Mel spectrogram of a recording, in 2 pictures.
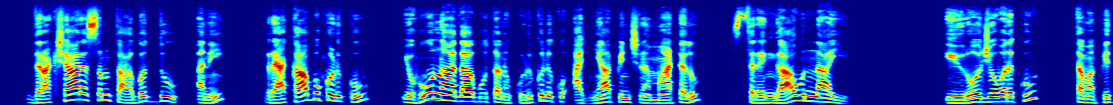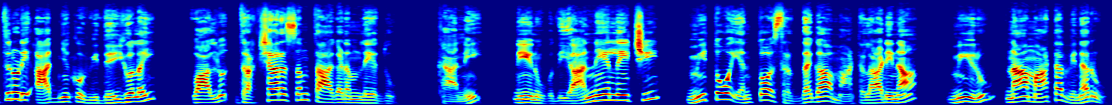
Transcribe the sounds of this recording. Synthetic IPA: d̪ɾɐkʂaːɾɐsɐmt̪aːɡod̪ːuɐni | ɾɛːkaːbukoɽuku | jeɦuːnaːd̪aːbut̪ɐnɐkoɽukulɐkuʔɐɡɲaːpiɲt͡ʃinɐmaːʈɐlu | st̪ʰiɾɐŋɡaːunːaːji | iːɾo̞ːd͡ʒuʋɐɾɐku | t̪ɐmɐpit̪uɾuɽiʔaːd̪ɲɐkuʋid̪ɐjulɐj | ʋaːɭːud̪ɾɐkʂaːɾɐsɐmt̪aːɡɐɽɐmle̞ːd̪u | ka̰ːniː | ne̞ːnuud̪ɐja̰ːnːeːle̞ːt͡ʃi | miːt̪o̞ːe̞nt̪o̞ːʃɾɐd̪ʱːɐɡaːma̰ːʈɐlaːɽinaː | miːɾunaːmaːʈɐʋinɐɾu

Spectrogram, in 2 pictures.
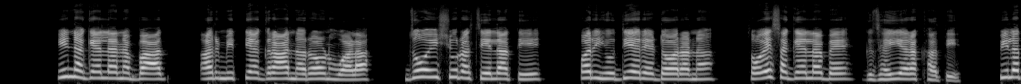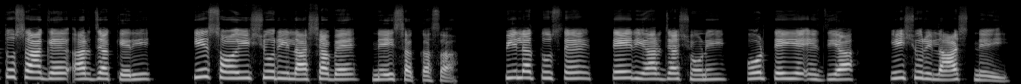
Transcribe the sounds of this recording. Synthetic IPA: ɪnaɡɛːlanɛbaːd̪ | ɐɾmɪt̪ɪjaɡɾaːnːɛɾɔːɽ̃uaːɭa | d͡zoːjiːʃuɾat͡seːlat̪i | pɐɾjɐɦuːd̪ɪjaɾɛɖɔːɾanɐ | sɔeːsaɡɛːlabɛɡɐd͡zʱeːɪjaɾɐkʰat̪i | pɪlat̪ʊsaːɡɛʔɐɾd͡zakeːɾi | kisɔjiːʃuɾilaːʃabɛneːisɐkasa̰ | pɪlat̪ʊsɛt̪eːiɾiɐɾd͡ʒaʃʊɽ̃i | ɦoːɾt̪eːiɛeːd͡zɪja | jiːʃuɾilaːʃneːiː

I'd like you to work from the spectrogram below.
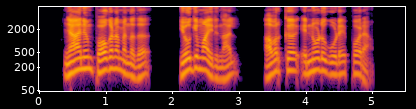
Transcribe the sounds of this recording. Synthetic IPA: ɲaːnumpo̞ːɣɐɳɐme̞nːɐðɨ | jo̞ːɡjɐmaːjiɾunːa̰ːl | ɐʋɐrkɨʔenːo̞ːɽukuːɽe̞po̞ːɾa̰ːm

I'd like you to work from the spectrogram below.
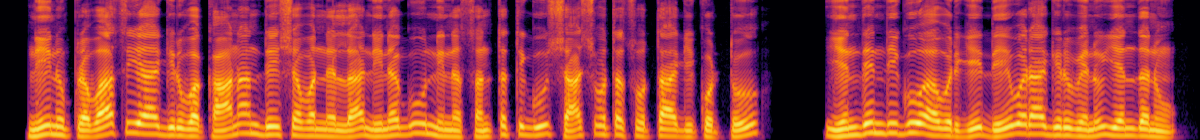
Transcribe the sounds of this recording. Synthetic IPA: niːnupɾɐʋaːsijaːɡiɾuʋɐkaːnaːnd̪ɛːʃɐʋɐnːɛlːɐninɐɡuːninːɐsɐnt̪ɐt̪iɡuːʃaːʃʋɐt̪ɐsʋɐt̪ːaːɡiko̞ʈːu | e̞nd̪e̞nd̪iɡuːɐʋɐɾiɡe̞d̪ɛːʋɐɾaːɡiɾuʋenue̞nd̪ɐnu

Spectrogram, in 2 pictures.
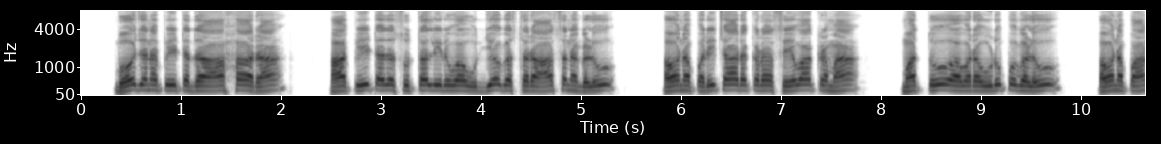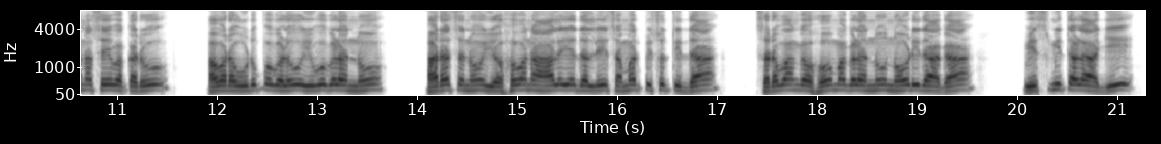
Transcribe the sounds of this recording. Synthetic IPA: bʱoːd͡ʒɐnɐpiːʈɐd̪ɐaːhaːɾɐ | aːpiːʈɐd̪ɐsut̪ːɐlːiɾuʋɐud̪jɔːɡɐst̪ʰɐɾɐaːsɐnɐɡɐɭu | ɐʋɐnɐpɐɾit͡ʃaːɾɐkɐɾɐsɛːʋaːkɾɐmɐ | mɐt̪ːuɐʋɐɾɐuɽupuɡɐɭu | ɐʋɐnɐpaːnɐsɛːʋɐkɐɾu | ɐʋɐɾɐuɽupuɡɐɭuiʋuɡɐɭɐnːu | ɐɾɐsɐnujɔɦɔʋɐnɐaːlɐjɐd̪ɐlːisɐmɐɾpisut̪ːid̪ːɐ | sɐɾʋaːŋɡɐɦoːmɐɡɐɭɐnːuno̞ːɽid̪aːɡɐ | ʋismit̪ɐɭaːɡi

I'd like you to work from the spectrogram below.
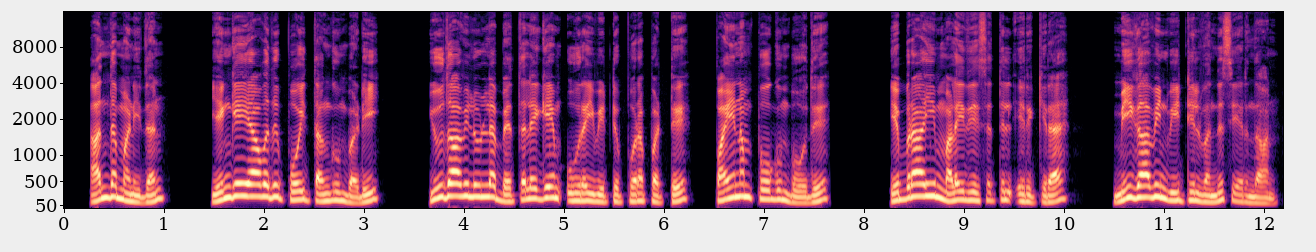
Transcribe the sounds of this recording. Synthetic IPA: ɐnd̪ɐmɐnɪðɐn | ɛŋɡejaːʋɐðɯpoːjt̪ɐŋɡɯmpɐɽi | juːðaːʋɪlɯɭːɐbɛt̪ːleɣeːmuːɾɐɪʋɪʈːɯpːʊrɐpːɐʈːɯ | pɐjɐnɐmpoːɣɯmpoːðɯ | ɛbɪɾaːjiːmːɐlɐɪd̪eːsɐt̪ːɪlɪɾɯkːɪrɐ | miːɣaːʋɪnʋiːʈːɪlʋɐnd̪ɯseːɾnd̪a̰ːn

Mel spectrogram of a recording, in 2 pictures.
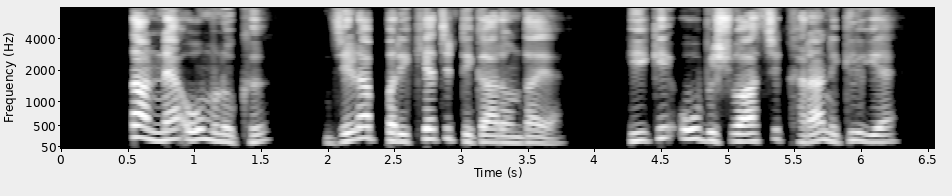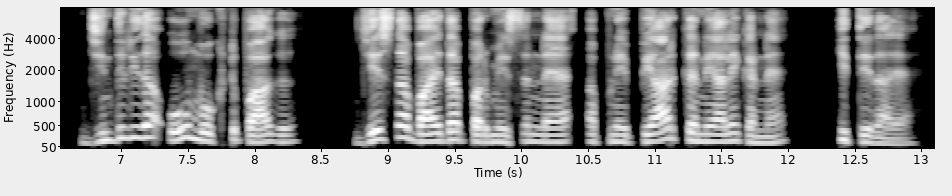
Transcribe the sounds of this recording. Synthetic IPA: t̪aːnːɛ̃ʔoːmɐnʊkʰː | d͡ʒeːɽapɐɾɪkʰːjat͡ʃəʈɪkaːɾɔ̃ːnd̪aɛ̰ː | kiːkeʔoːbɪʃwaːst͡ʃəkʰɐɾanɪkliɛ | d͡ʒɪ̃nd̪əɡid̪aʔoːmʊkʰʈpaːɡ | d͡ʒeːsd̪abaːɪd̪apɐɾmeːsəɾnɛɐpɽ̃epjaːɾkɐɾneːaːlẽːkɐnːɛ | kɪt̪ːeːd̪aːɛ̰ː

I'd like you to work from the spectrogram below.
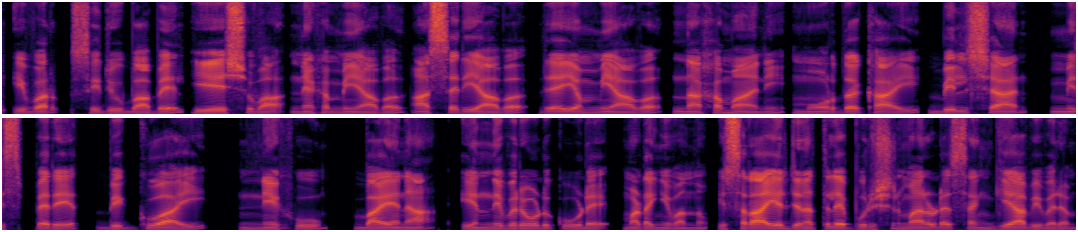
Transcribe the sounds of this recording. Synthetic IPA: iʋɐrsiɾubaːbe̞ːlje̞ːɕuʋanehɐmjaːʋɨɐsɐɾijaːʋɨɾejɐmjaːʋɨnɐhɐmaːnimoːrd̪ɐkʰːaːjibilɕaːnmispɐɾeːt̪biɡuwaːji | nehuːm | bɐjɐnaː | e̞nːiʋɐɾo̞ːɽɨkuːɽe̞mɐɽɐŋːiʋɐnːuisraːje̞ːld͡ʑenɐt̪ːile̞puɾuʂɐnmaːɾuɽe̞sɐŋkʰjaːʋiʋɐɾɐm

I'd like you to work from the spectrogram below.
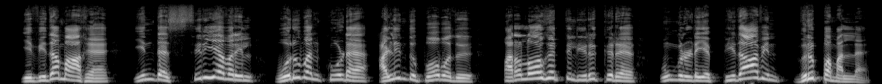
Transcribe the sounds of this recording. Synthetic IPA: ɪʋːɪðɐmaːɣɐ | ɪnd̪ɐsɪɾɪjɐʋɐɾɪl | ɔɾɯʋɐnkuːɽɐɐɭɪnd̪ɯpoːʋɐðɯ | pɐɾɐloːɣɐt̪ːɪlɪɾɯkːɪrɐ | ʊŋɡɐɭɯɽɐjɐpɪðaːʋɪnʋɪɾɯpːɐmɐlːɐ̰

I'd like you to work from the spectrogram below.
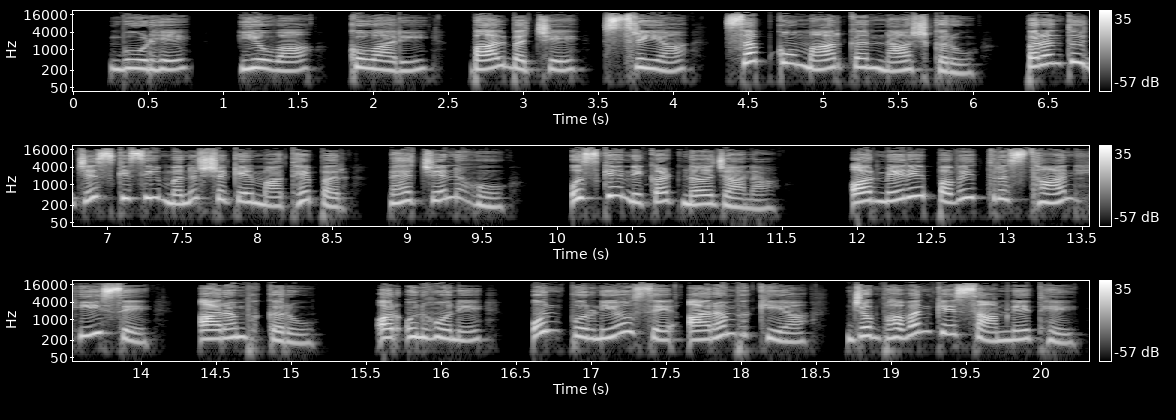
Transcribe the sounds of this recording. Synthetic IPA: buːɽ̤e | jʊʋa | kʊʋaːɾi | baːlbɐtːʃe | st̪ɾijã | sɐb̚komaːɾkɐɾnaːʃkɐɾoː | pɐɾə̃nt̪ud͡ʒɪskɪsimɐnʊʃjəkemaːt̪ʰepɐɾ | ʋɛɦt͡ʃɪnɦo | ʊskenɪkəʈnɐd͡ʒaːnaː | ɔːɾmeːɾepɐʋɪt̪ɾəst̪ʰaːnhise | aːɾə̃mbʱkɐɾoː | ɔːɾʊnɦõːne | ʊnpʊɾɳ̃ijõseaːɾə̃mbʱkija | d͡ʒoːbʱɐʋənkesaːmnet̪ʰeː

